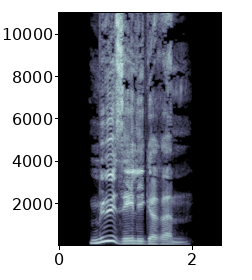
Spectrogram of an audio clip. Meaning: strong dative masculine/neuter singular comparative degree of mühselig
- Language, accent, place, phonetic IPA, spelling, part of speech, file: German, Germany, Berlin, [ˈmyːˌzeːlɪɡəʁəm], mühseligerem, adjective, De-mühseligerem.ogg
